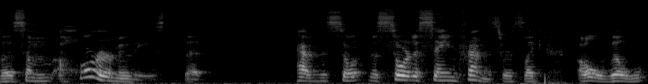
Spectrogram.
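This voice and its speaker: A woman reviewing in casual discussion, rambling and excitable, slipping into mock quotes. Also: low-pitched. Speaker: podcast reviewer.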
